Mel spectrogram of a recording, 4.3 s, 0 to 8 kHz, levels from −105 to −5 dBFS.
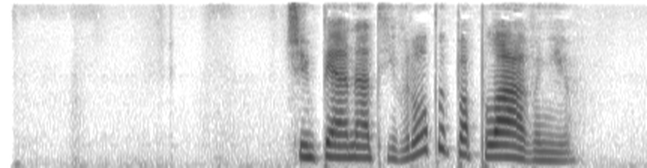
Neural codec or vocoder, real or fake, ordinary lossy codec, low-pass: codec, 16 kHz, 1.1 kbps, Voila-Tokenizer; fake; MP3, 48 kbps; 7.2 kHz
